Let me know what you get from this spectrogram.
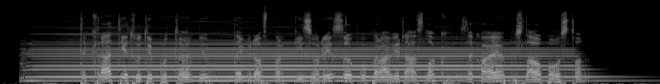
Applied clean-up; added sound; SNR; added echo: none; Bowed string instrument; -2 dB; none.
